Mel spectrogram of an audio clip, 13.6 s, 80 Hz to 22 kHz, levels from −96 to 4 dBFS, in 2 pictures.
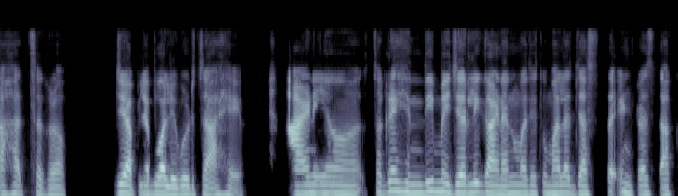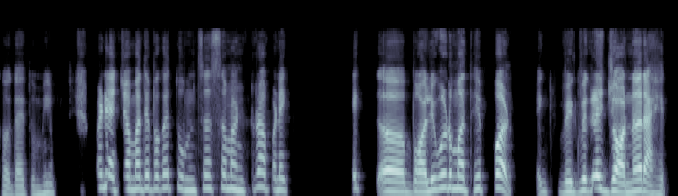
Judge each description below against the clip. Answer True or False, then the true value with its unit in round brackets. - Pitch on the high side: False (180 Hz)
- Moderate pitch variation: False (6.2 semitones)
